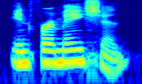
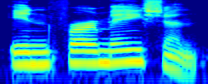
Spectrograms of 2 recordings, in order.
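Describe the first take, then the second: First: The word is said at normal speed. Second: The word is said slowly.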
